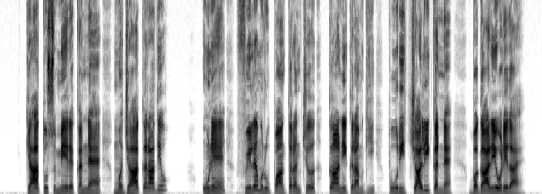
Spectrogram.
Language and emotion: Dogri, angry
